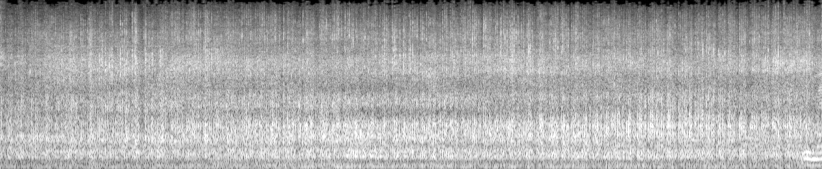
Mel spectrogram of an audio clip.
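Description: Drag race cars' engines running steadily at idle, with no revving.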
